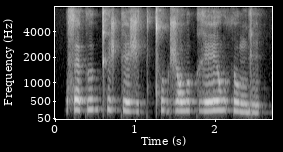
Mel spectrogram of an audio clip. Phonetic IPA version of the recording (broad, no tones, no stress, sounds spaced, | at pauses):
s ɛː k ɯ ɡ kʰ i ʒ k e ʒ i k tʰ u ɡ ʒ ɔ w u k ɣ eː w θ u ŋ ɡ i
